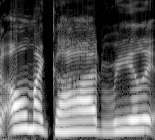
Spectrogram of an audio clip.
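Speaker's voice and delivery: over-the-top, drawn-out, exaggerated fake surprise. Mocking another woman's reaction, imitating exaggerated fake surprise. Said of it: "You now you're acting surprised?".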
